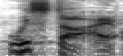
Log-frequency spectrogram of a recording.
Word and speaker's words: Worcester: Also, geschrieben wird Worcester, aber ich glaube, es wird Worcester ausgesprochen oder sowas.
